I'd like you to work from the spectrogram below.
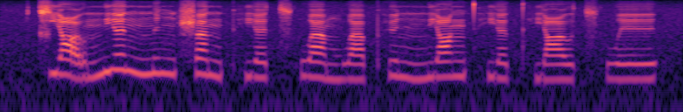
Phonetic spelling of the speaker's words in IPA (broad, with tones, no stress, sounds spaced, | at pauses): t͡ɕ j ɑ̰˨˩ ʊ̯ n̪ j ɛ˥˧ n n̪ i˥˧ ŋ ʂ a˥˩ n pʰ j ɛ˧˥ t͡sʰ w ä˥˩ m w ä˧˥ pʰ y˥˩ n n̪ j ɑ˥ ŋ t̪ʰ j ɛ˨ t̪ʰ j ɑ˥ ʊ̯ t͡sʰ w e˥ ɪ̯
